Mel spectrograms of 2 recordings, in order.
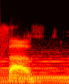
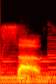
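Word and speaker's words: ת: And this actually why we've talked about this before, but in the traditional Ashkenazi pronunciation of thav is a sav, because in Eastern European languages there is no tha sound.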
